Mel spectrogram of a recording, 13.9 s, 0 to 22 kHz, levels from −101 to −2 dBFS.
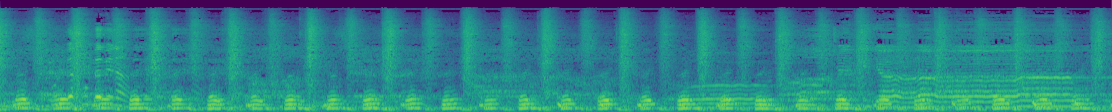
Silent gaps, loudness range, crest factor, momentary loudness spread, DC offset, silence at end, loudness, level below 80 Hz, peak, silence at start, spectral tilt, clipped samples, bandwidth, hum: none; 2 LU; 16 dB; 5 LU; 0.2%; 0 s; -24 LUFS; -58 dBFS; -8 dBFS; 0 s; -4 dB/octave; under 0.1%; 16.5 kHz; none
